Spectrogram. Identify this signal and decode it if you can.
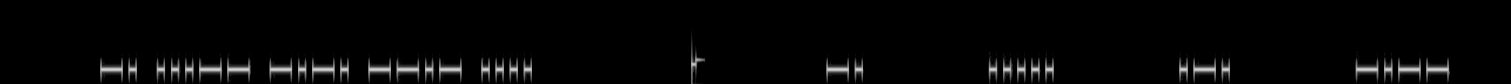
Morse code, heard as a keyed tone, about 17 wpm, spaced as for 9 wpm, 700 Hz. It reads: N3CQH N5RY
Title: USA Call Signs - 5 Characters - 6x Character Spacing - 17wpm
